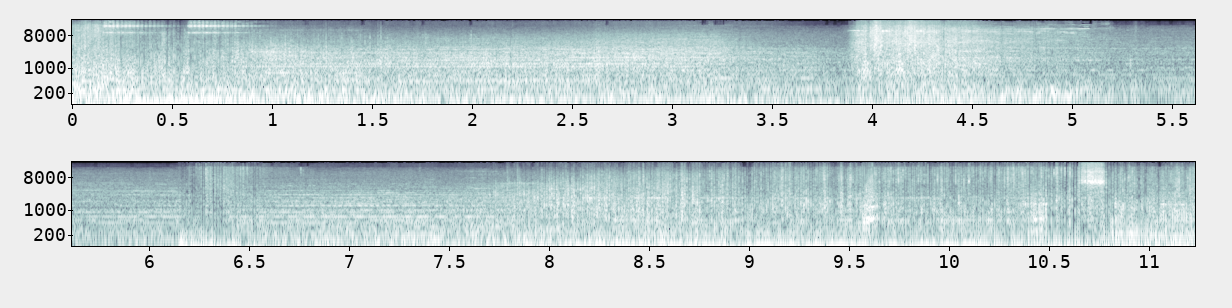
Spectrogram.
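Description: Incendio fire spell blasts in the Hogwarts Legacy video game amid fights with giant spiders and forest trolls, loud booming whooshes over a constant roaring battle backdrop, with one brief lull in the middle.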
